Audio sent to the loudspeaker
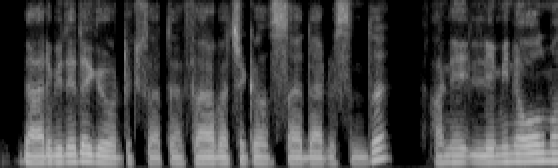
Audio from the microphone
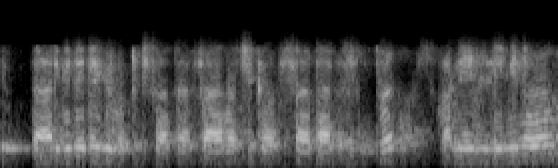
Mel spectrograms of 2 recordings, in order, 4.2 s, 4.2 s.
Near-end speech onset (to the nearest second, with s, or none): 3 s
